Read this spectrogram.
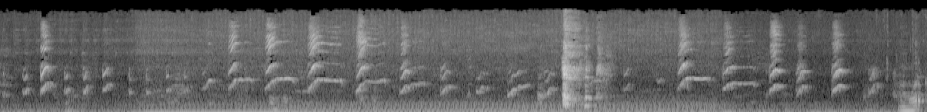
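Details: Mudhol Hound puppies at Mudhol, Bagalkot district, Karnataka, whimper in a steady run of short, upward-sliding squeaks, several per second, with one loud knock midway and a low background drone throughout.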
